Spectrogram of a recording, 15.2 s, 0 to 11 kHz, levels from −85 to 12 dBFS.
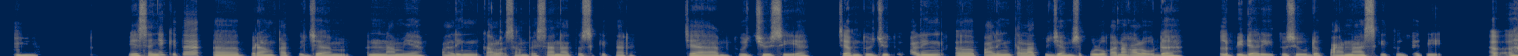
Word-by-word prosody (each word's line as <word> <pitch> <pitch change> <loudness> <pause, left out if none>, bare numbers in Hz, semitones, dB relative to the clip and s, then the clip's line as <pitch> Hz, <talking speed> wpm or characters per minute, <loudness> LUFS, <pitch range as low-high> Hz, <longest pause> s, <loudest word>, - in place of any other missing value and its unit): Mmm. 150 -2 -2 0.9
Biasanya 180 +6 +3
kita, 220 0 +1
eee, 155 -1 +2
berangkat 145 +4 0
tuh 195 - -4
jam 145 -6 +1 0.3
6, 135 -1 +2
ya. 120 -2 0 0.2
Paling 145 +5 0
kalau - - -3
sampai 135 0 -4
sana 130 -1 +2
tuh 160 +4 -4
sekitar 135 -4 -4 0.5
jam 130 -2 +1
7 145 +1 0
sih 130 -2 +3
ya, - - -2 0.3
jam 140 0 +3
7 140 +2 0
tuh - - -24
paling, 160 +3 +3 0.2
eee, 145 -1 +3
paling 140 +2 +1
telat 140 +1 +1
tuh 170 - -4
jam 140 -3 +3
10 150 -1 +1
karena 135 +3 +1
kalau 140 +1 +2
udah 130 -1 +3 0.4
lebih 130 0 +2
dari 125 -2 +3
itu - - -10
sih 155 0 +3
udah 135 -5 -1
panas, 140 +6 +3
gitu, 130 0 -6
jadi 130 +2 -6 0.6
heeh, 150 -2 +3
140 Hz, 160 wpm, -27 LUFS, 130-155 Hz, 0.9 s, Biasanya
